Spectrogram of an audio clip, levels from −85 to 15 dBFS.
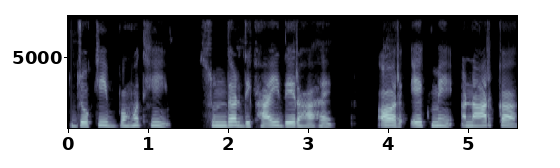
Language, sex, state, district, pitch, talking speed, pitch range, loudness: Hindi, female, Chhattisgarh, Balrampur, 225 Hz, 150 wpm, 215-235 Hz, -18 LUFS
